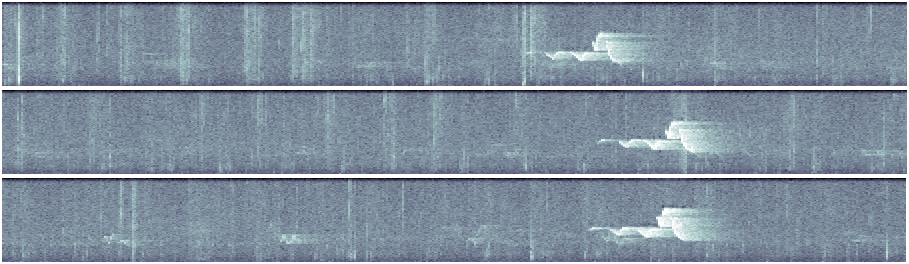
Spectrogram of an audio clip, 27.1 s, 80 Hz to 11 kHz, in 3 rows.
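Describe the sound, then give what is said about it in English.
A hooded warbler sings three short, bright phrases spaced roughly ten seconds apart, clear, over the steady crunch of footsteps walking, at the Fisher Tract at 8:30 a.m. on June 21st. “It seems this year I'm having no trouble finding hooded warblers.”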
